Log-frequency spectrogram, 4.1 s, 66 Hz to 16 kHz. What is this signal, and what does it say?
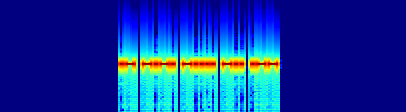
Morse code, heard as a keyed tone, about 41 wpm, 700 Hz. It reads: AC6DW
